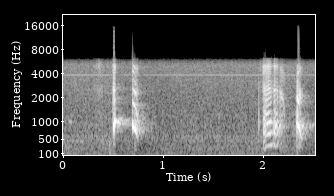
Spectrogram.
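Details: Four short, abrupt voiced catches in about two seconds, each a sudden gulping 'hic' sound; hiccups.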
